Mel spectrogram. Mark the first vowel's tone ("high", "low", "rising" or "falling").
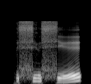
high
